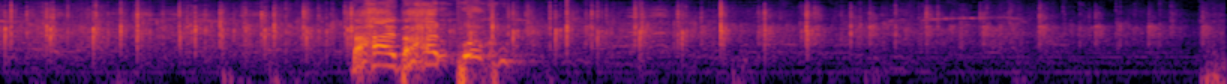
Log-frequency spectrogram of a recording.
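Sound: audience applauding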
